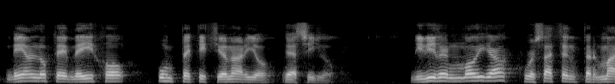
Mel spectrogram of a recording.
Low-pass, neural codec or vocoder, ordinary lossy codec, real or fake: 7.2 kHz; codec, 16 kHz, 1 kbps, FunCodec, trained on LibriTTS, 50 frames a second; none; fake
